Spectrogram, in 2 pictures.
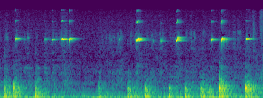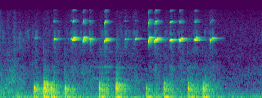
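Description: Marker pen squeaking and scratching on a whiteboard as words are written: a quick run of short, high squeaks with softer strokes between them, thicker in the second half.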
